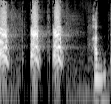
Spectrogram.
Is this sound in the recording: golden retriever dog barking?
yes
